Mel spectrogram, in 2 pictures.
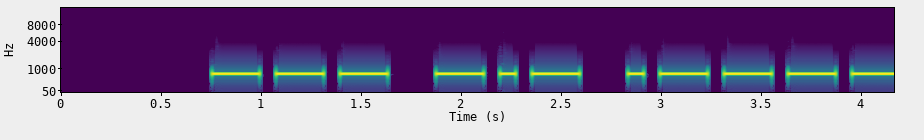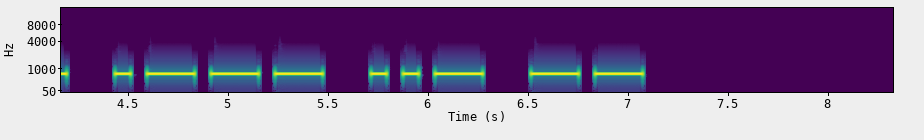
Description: Morse code, heard as a keyed tone, about 16 wpm, 700 Hz. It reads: OK1JUM
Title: DXCC-100 Call Signs - 6 Characters - Repeated 2x - 15wpm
